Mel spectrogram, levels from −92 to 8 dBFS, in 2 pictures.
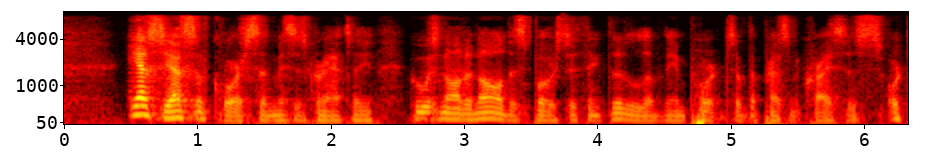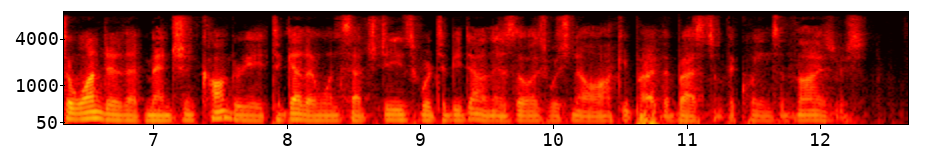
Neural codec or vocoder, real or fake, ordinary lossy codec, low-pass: codec, 16 kHz, 1.1 kbps, Voila-Tokenizer; fake; AAC, 32 kbps; 7.2 kHz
